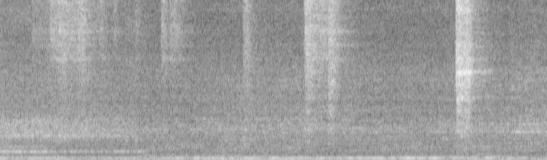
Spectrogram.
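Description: Sydney Tangara electric suburban train running past at close range, with a steady low hum and a higher tone that fades out in the first second or so. A short burst of high-pitched noise comes from the train near the end.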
